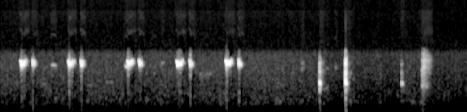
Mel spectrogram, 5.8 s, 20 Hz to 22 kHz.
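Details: Calls of a female quail, used by hunters in Pakistan to draw in quail: crisp high two-note chirps repeated steadily about every 0.6 seconds, followed by a few sharp clicks and rasping notes.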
